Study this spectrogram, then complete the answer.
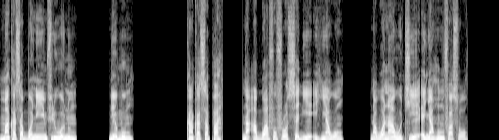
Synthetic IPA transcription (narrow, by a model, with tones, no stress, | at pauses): m̩˨mã˦kʰa˨sa˨bɔ˨nɪ̃˦m̩˨fi˦ɾi˦wɔ˨nũ˦m | nã˨˦mõ˨m | kʰã˨kʰa˨sa˨pʰa˦ | nã˨ʔa˨bʊ˦a˦fʊ˦fʊ˨ɾɔ˨sɛ˦dɪ˨ɛ˨ʔe˨ɦĩ˦ã˦˨wɔ̃˦n | nã˨wɔ˦nã˦a˨wɔ˨tʰi˦e˦ʔæ˦ɲã˨ɦʊ̃˦m̩˦fa˨sʊ˨˦ɔ˦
